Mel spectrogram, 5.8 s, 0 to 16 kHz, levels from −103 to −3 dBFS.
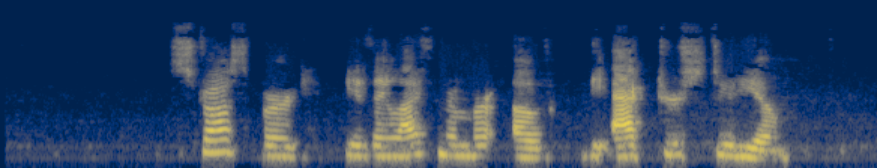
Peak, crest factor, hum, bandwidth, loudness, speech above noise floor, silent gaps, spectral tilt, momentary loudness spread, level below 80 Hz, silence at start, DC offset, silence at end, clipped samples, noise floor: -2 dBFS; 22 dB; none; 7.6 kHz; -23 LUFS; 50 dB; none; -6.5 dB/octave; 14 LU; -68 dBFS; 1.2 s; under 0.1%; 0.6 s; under 0.1%; -74 dBFS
